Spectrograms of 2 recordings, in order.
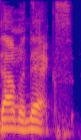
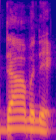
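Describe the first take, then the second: First: The name ends in a ks sound. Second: The name ends in a plain k sound. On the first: It is the habitual way the speaker has always said it. "But I always said Dominex. I always said it that way for some reason" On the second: It is the proper way, like the first name. "like it's Dominic, like a person's name"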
